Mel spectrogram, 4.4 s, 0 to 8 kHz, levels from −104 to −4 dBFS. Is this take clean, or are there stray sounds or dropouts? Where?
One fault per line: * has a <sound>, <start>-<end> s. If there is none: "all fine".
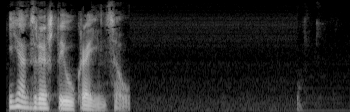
all fine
